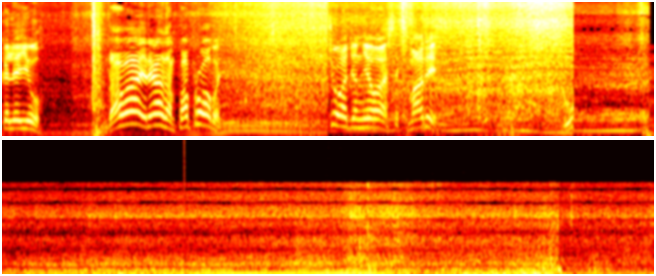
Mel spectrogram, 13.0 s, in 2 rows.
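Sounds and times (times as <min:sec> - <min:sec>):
wheels flinging mud: 0:00.6 - 0:06.4.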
